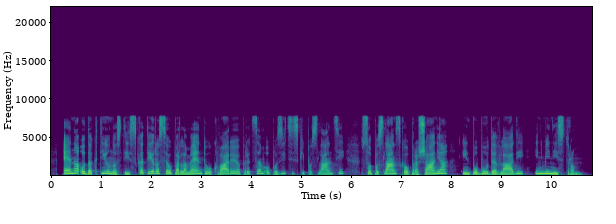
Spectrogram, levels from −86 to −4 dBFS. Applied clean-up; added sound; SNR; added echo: none; none; none; none.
